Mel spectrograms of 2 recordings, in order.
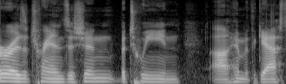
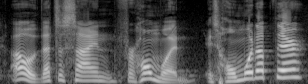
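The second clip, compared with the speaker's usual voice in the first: mock rising question; 6 semitones higher, 4 dB louder than usual. Mocking a character asking directions.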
